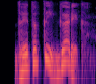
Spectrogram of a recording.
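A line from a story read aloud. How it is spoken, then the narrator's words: Joyful exclamation. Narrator (Russian): воскликнул Гриф радостно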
